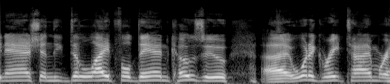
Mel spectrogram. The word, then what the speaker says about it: Kozuh: I'm sorry, it's pronounced Kozuh, not oh shit.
